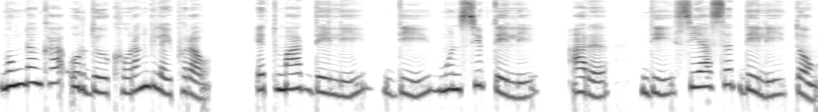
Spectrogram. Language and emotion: Bodo, neutral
